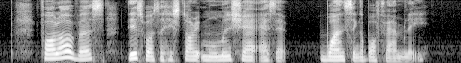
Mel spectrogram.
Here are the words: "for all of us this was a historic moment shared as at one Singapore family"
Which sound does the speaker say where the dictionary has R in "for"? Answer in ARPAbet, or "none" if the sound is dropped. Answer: L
